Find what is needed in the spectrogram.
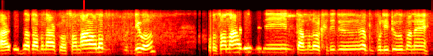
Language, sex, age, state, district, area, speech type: Assamese, male, 60+, Assam, Charaideo, rural, conversation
